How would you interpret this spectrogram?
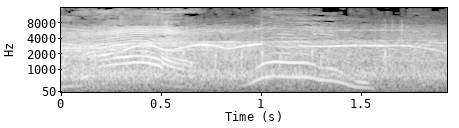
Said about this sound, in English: Okay, so Pat Patterson, just exciting, exciting, exciting, will be on TV tonight, March 19th at 9 p.m. She is appearing on the new ABC drama, Time After Time. Hit me with an applause on that.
